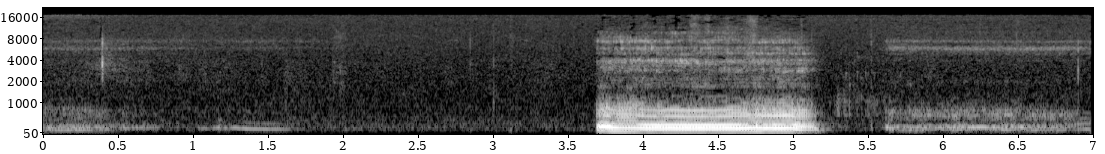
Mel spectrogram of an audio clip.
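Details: Sleeping English Bulldog snoring: loud, buzzing, tonal snores between quieter, rough breaths.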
